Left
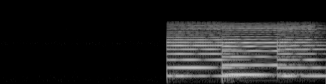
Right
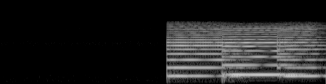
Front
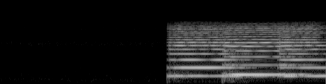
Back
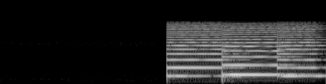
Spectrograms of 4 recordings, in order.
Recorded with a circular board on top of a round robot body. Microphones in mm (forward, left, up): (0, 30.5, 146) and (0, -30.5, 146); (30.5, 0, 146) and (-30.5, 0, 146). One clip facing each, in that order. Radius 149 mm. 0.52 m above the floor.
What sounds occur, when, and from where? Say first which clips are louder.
1.7 s a siren: left 1 dB, back 5 dB; straight behind, 3 m; by 3.2 s 160° left, 4.5 m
